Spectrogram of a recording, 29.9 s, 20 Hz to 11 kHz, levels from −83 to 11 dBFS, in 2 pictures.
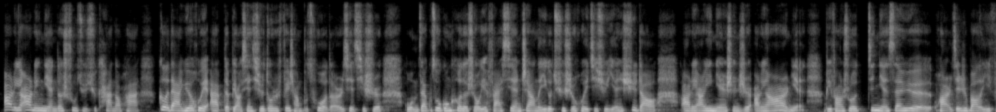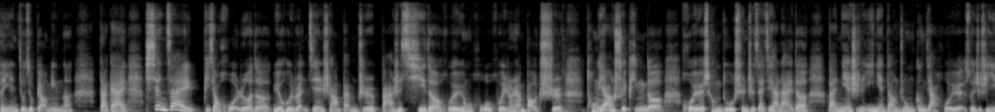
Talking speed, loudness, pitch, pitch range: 315 characters per minute, -18 LUFS, 195 Hz, 180-210 Hz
